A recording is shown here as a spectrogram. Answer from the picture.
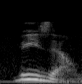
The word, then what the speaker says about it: Wiesel: And they appear to be in the moral, like here, it's hard to say that because the accent is not on the second syllable. And it's hard to use the Z without it. It really would be Wiesel. That's how you say it.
